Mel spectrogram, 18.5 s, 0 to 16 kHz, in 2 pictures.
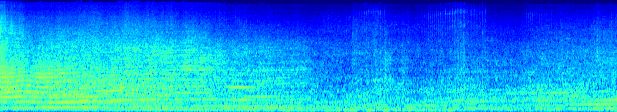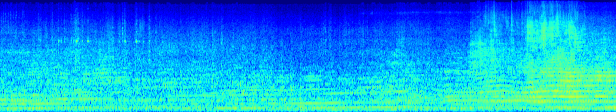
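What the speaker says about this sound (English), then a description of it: "Really surprised on how some of these cars can get around this track at those speeds with just 3 tires." Race cars on a dirt oval track roar past in a sustained loud engine drone that swells and fades as they circle, with a louder pass near the end.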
